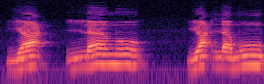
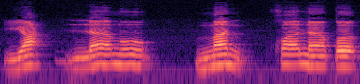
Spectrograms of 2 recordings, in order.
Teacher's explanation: یعلمو کی میم کو لمبا نہیں کرنا, یعلم یعلمو پڑھتے ہیں, یہ غلط ہے.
